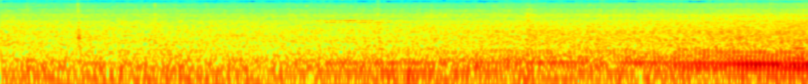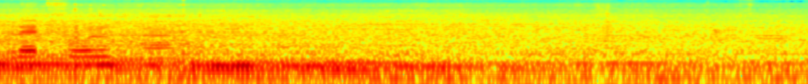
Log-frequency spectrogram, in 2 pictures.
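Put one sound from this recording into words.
A fuel pump hums steadily as fuel flows into a scooter's tank.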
